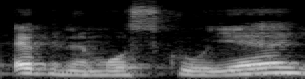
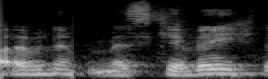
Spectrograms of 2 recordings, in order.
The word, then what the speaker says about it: ابن مسکویه: و یکی از کسانی که در این باره خیلی جدی کار کرده ابن مسکویه یا ابن مسکویه در واقع هست، هر دو تلفظ درسته، که او خیلی دقیق واقعا به این موضوع اشاره کرده و عالی.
